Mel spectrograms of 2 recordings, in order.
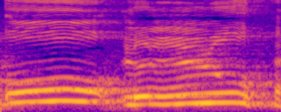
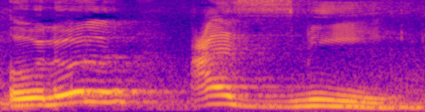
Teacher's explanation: Un-nya satu harakat, lulnya langsung ke lamnya ya.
